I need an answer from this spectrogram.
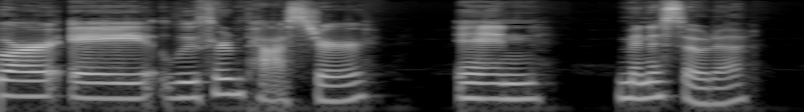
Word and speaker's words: Minnesota: Well, I know that you are a Lutheran pastor in Minnesota, right? Yeah. You have to say it like this, though. Minnesota. Minnesota. That's right. Minnesota. You got to kind of draw that last bit out.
